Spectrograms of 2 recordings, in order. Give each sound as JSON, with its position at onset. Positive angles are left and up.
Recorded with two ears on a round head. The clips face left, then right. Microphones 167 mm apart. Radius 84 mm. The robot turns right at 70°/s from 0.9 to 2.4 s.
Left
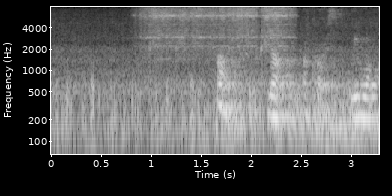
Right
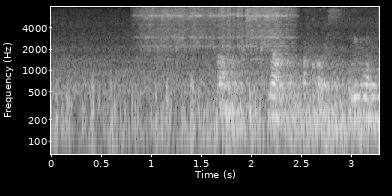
{"t": 1.7, "sound": "a woman speaking", "side_deg": 70, "distance_m": 3.5}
